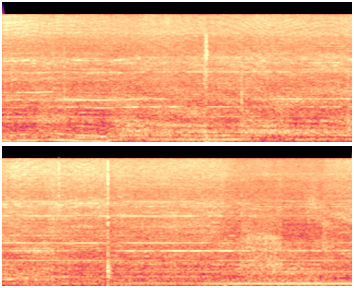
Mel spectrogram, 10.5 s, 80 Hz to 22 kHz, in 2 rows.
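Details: Electrolux 612E (600 series) upright vacuum with new Qualtex brushroll on deep hallway carpet: even steady motor roar with constant whirring brush, no knocks or rattles; running healthy, cleaned very well.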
